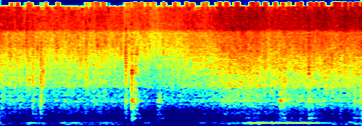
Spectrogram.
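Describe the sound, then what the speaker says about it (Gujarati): Onions and chillies sizzle in oil with cumin and asafoetida over a low flame, a steady dense crackle close by with a few soft stirring knocks and no talk. "ગેસની ફ્લેમ લો કરી અને સરસ સતડાવા દઈશું ડુંગળી થોડી મરચાં અને ડુંગળી સતડાય"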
